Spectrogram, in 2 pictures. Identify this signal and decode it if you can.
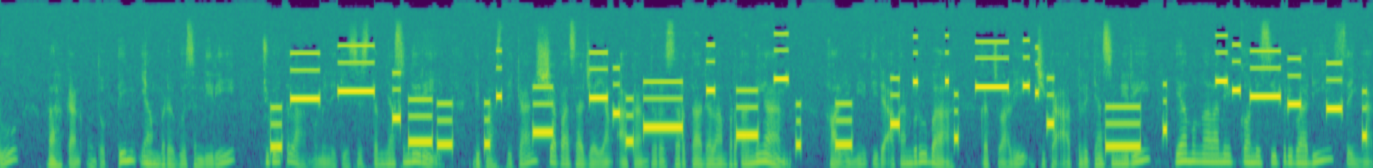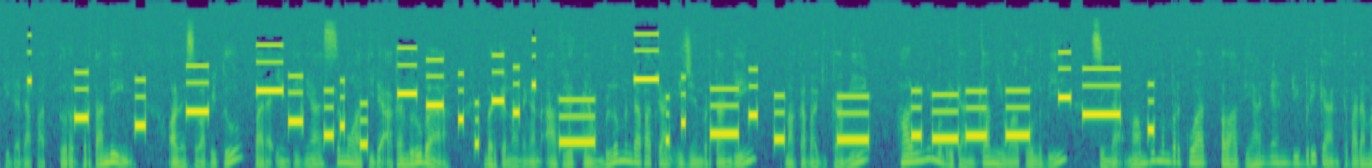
Electronic bleeps of random pitch and length, with speech in Indonesian. There is no code.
